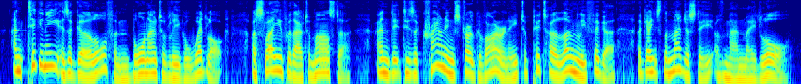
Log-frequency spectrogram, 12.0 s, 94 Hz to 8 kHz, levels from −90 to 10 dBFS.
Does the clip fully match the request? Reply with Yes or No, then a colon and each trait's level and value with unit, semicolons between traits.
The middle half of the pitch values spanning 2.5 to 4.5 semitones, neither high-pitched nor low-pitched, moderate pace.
No: average, 4.9 semitones; medium, 160 Hz; average, 180 wpm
